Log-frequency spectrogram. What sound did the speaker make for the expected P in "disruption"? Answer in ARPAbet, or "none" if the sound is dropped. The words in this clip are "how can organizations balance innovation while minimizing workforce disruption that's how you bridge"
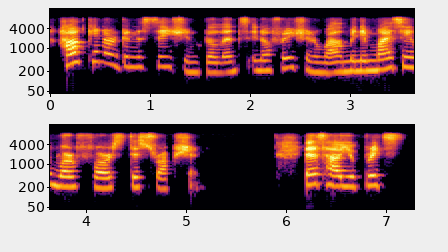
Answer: P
